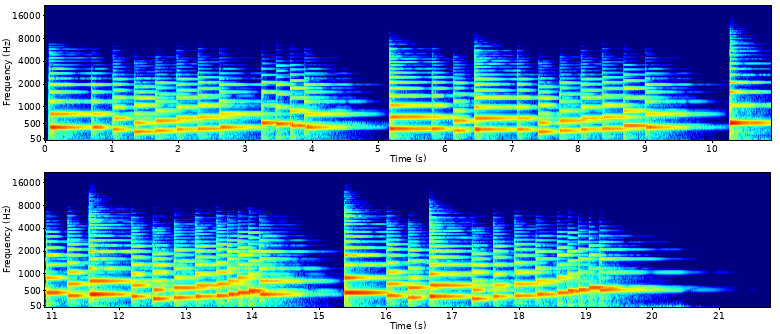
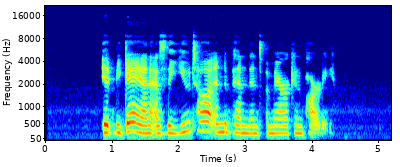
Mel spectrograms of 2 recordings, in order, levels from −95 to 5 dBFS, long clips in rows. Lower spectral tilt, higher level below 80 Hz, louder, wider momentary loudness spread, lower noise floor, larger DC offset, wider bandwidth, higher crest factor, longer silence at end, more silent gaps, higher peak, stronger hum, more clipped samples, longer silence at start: about the same, -5 dB/octave vs -4.5 dB/octave; first, -58 dBFS vs -70 dBFS; about the same, -19 LUFS vs -21 LUFS; about the same, 11 LU vs 10 LU; first, under -90 dBFS vs -69 dBFS; neither; about the same, 8.6 kHz vs 9.4 kHz; about the same, 18 dB vs 18 dB; first, 1.7 s vs 1 s; neither; about the same, -2 dBFS vs -4 dBFS; neither; neither; second, 0.05 s vs 0.85 s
